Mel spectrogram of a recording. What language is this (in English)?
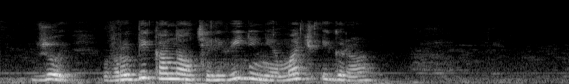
Russian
